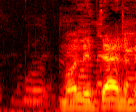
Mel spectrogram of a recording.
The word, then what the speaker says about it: molybdenum: the room model it actually has how to pronounce it down there mo lib denim denim molybdenum is one of the toughest transition metals it's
